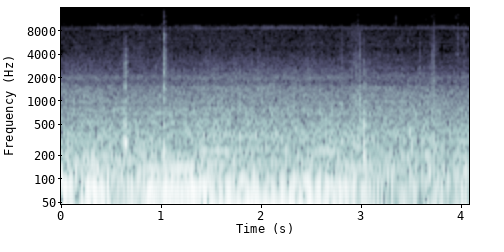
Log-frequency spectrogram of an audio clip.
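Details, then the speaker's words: Ferrari 360 pulling away after a cold start, after cleaning the MAF sensors to cure hard cold starts and surging revs; a low, even engine drone with no surging or jerking. "no it's smooth so wow that's actually that's actually worked which is amazing"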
